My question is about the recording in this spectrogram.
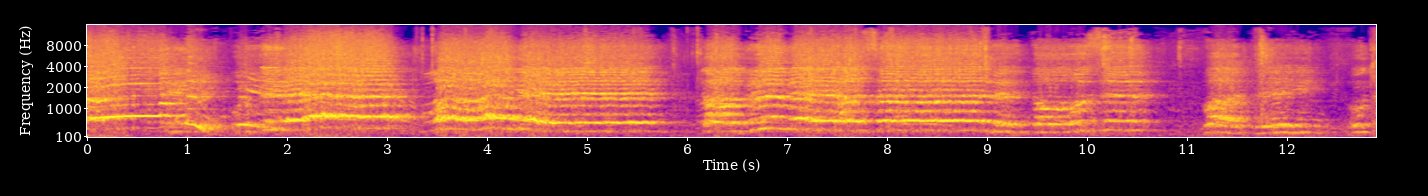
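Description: Men's voices chanting a Shia mourning chant loudly over a crowd. The chant comes in long, drawn-out sung phrases with brief breaks every few seconds.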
